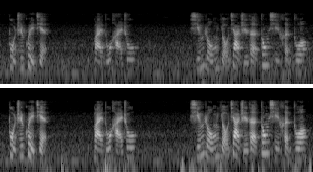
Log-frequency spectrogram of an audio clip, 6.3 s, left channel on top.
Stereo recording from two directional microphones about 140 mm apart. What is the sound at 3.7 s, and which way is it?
A woman's voice, 40° right (ahead or behind).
